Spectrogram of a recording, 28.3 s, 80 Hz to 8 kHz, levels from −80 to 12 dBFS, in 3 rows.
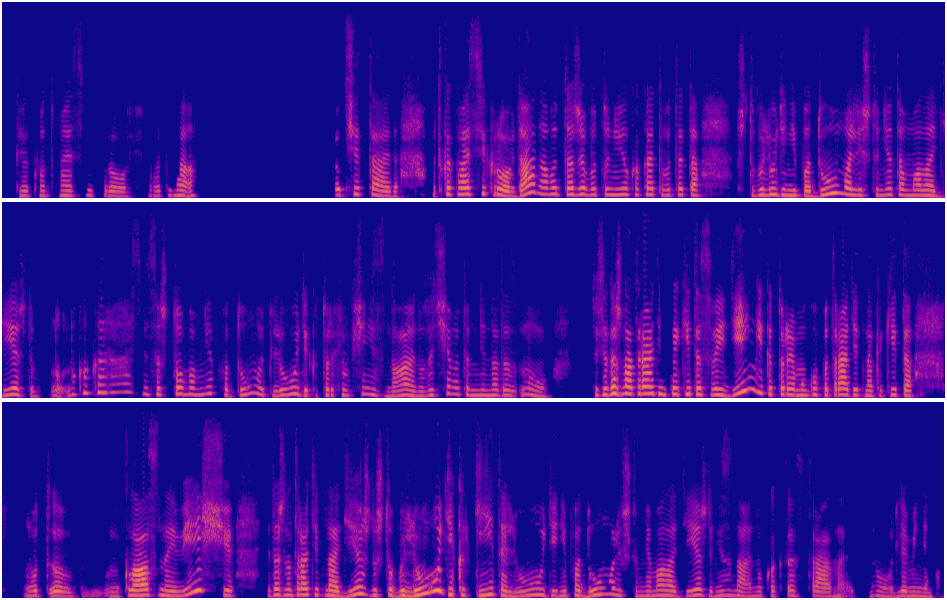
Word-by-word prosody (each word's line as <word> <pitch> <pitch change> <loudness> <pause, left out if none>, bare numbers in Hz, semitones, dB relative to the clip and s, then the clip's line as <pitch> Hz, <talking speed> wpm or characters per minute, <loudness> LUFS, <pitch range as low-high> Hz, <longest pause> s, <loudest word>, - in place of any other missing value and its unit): Ты, 195 - -7
э, - - -6
к - - -25
вот 195 -1 -10
моя 200 -1 -4
свекровь, 190 -4 -8
вот 190 0 -12
она 200 -2 -2 1.4
Вот 455 - -2
считай, 230 -7 -1
да. 180 - -8 0.3
Вот - - -13
как 255 -1 +1
моя 250 0 +5
свекровь, 240 -9 +1
да? 315 - +5
Она 255 -5 -1
вот 255 -1 -1
даже, 245 +1 +3
вот 230 0 -6
у - - -1
неё 235 +1 -1
какая-то 240 -1 -3
вот 220 +2 -8
эта, 220 -2 -1 0.3
чтобы 225 +1 -4
люди 240 0 +1
не 205 -1 +1
подумали, 225 - +2
что 220 +2 -9
у - - -7
неё 235 +1 -3
там 225 -2 -3
мало 210 0 0
одежды. 210 +2 -2
Ну, - - -9
ну 240 +4 -10
какая 310 +1 -3
разница, 315 -7 -9
что 245 +2 -1
обо 255 0 -3
мне 255 +4 -6
подумают 235 -1 -6
люди, 220 +3 -1
которых 215 +1 -7
я - - -3
вообще 250 +6 -10
не 240 -2 -5
знаю? 200 +2 -2
Ну 180 - -7
зачем 220 +8 -6
это 250 -2 -6
мне 210 0 -4
надо 210 0 -3
зн - - -11 0.2
Ну, 180 -5 -7 0.4
то - - -12
есть 225 - -6
я - - +4
должна 275 0 +8
тратить 275 -2 +5
какие-то 255 0 +2
свои 230 -1 +1
деньги, 315 - +3
которые 250 -2 +1
я - - +2
могу 210 +3 -2
потратить 220 -1 +2
на 200 - -2
какие-то, 200 +1 -2 0.5
вот, 195 +1 -6
э, - - -2
м, 170 -4 0
ну, 100 - -13
классные 210 -1 +6
вещи. 225 - +2 0.3
Я - - -11
должна 225 -1 +2
тратить 230 0 +2
на 205 -2 +5
одежду, 210 - +2
чтобы 205 -1 +2
люди, 260 - +7
какие-то 220 0 0
люди 195 +6 -2
не 190 - -5
подумали, 210 +6 -1
что 195 -2 -12
у - - -9
меня 190 0 -6
мало 205 0 +1
одежды. 190 +2 -2
Не 190 - -6
знаю. 190 -5 -6
Ну, 180 0 -9
как-то 190 +2 -8
странно, 170 -3 -5
эт 185 - -19
ну, 175 -4 -10
для 185 +5 -2
меня. 170 -3 -6
220 Hz, 215 wpm, -25 LUFS, 195-245 Hz, 1.4 s, должна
